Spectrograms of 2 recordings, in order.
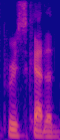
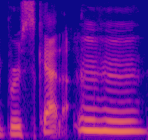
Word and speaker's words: bruschetta: Because if you watch cooking shows, everybody who makes this dish or has somebody on their show making this says bruschetta. The people in the cooking world say bruschetta, right? But somewhere between the kitchen and the table, there's a reinterpretation happening.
